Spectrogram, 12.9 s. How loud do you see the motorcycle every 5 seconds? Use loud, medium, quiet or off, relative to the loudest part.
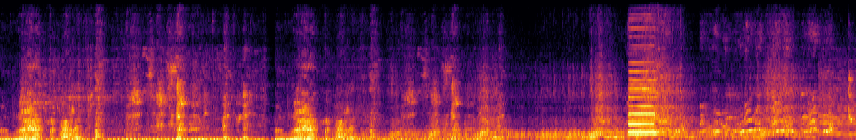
medium, loud, loud.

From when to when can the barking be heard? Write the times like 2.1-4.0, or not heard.
0.0-7.7, 9.3-12.8.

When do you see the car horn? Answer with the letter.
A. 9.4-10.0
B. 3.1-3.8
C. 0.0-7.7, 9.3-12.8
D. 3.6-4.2
A.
